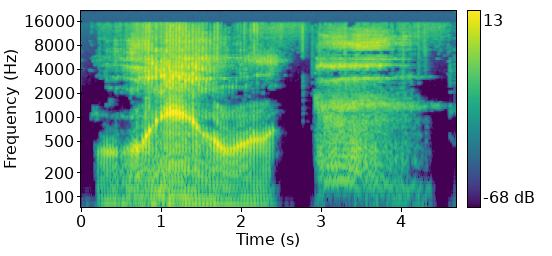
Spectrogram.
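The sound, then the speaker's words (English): Two loud snores with no talking: first a long, rumbling snore whose pitch rises and falls almost like a tune, then, after a brief pause, a rougher, breathier snort. “This band can snore Dixie and old Swanee River so loud it would make 40 elephants shiver.”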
